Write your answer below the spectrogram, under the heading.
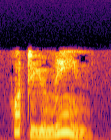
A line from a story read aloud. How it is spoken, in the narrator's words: cried Mother in alarm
